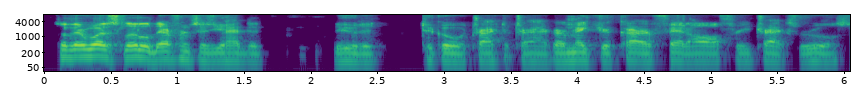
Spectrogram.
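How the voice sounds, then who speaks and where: Fairly low-pitched and fairly even in intonation, a man speaks at a fairly quick pace in a plain, everyday voice. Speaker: race car driver. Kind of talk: casual interview chat.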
